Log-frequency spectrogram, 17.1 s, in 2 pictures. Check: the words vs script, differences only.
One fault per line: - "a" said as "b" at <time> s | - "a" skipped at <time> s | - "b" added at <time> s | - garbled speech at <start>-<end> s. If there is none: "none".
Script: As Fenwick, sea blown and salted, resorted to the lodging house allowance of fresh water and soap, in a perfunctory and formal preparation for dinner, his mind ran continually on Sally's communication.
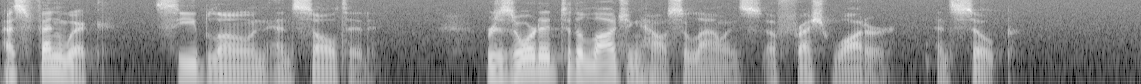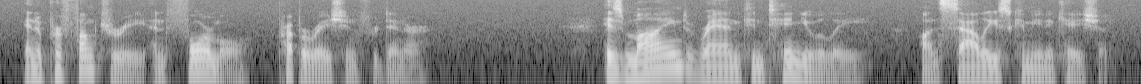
none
